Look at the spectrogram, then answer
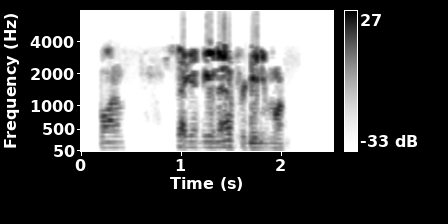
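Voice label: Incident Tactical 1, Scanner audio recording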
